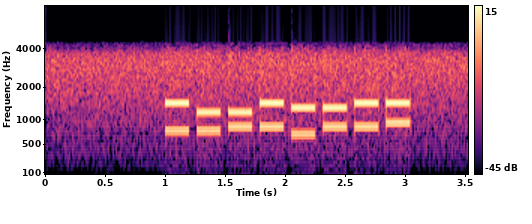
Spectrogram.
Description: DTMF, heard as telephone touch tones, dialled by machine, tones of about 200 ms. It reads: 6479289#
